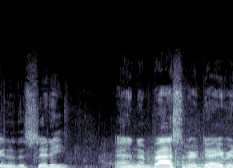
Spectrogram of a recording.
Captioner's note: applause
